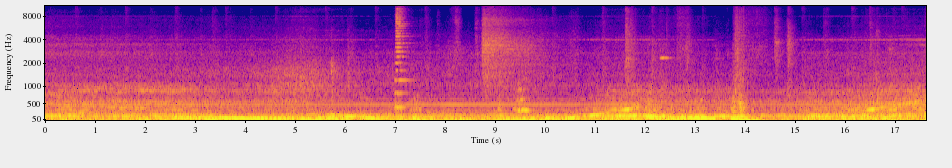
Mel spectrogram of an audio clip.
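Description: Ride noise inside a New Flyer E40LFR electric trolleybus on the move: a constant low road rumble and a steady hum, with scattered rattles and clicks. A whine rises in pitch twice, near the middle and near the end, as the traction motor pulls. A short hiss comes about nine seconds in.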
